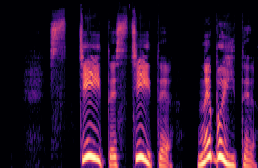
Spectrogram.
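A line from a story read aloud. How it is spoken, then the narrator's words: Someone shouting. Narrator (Ukrainian): хтось крикнув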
